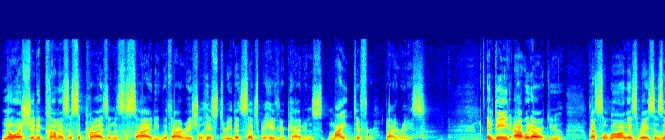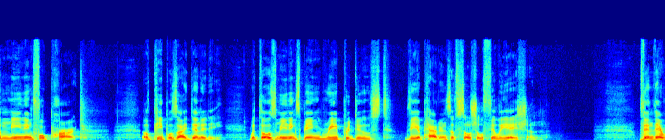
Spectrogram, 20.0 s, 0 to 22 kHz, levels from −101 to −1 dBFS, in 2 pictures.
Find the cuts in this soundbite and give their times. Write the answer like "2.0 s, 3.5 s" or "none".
none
